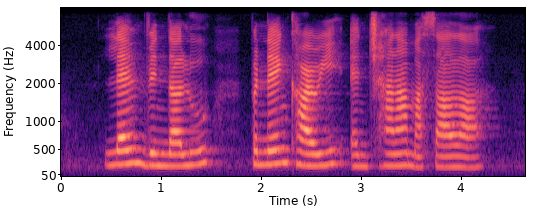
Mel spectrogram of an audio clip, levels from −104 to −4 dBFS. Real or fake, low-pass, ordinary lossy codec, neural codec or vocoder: real; 7.2 kHz; none; none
